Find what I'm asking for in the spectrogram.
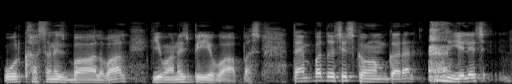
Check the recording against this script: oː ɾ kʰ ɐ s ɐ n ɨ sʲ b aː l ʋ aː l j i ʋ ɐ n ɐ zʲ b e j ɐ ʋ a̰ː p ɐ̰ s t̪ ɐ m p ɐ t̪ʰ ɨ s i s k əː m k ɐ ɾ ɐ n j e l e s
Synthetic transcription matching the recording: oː ɾ kʰ ɐ s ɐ n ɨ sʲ b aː l ʋ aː l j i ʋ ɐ n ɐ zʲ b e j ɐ ʋ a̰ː p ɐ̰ s t̪ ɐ m p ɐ t̪ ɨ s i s k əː m k ɐ ɾ ɐ n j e l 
